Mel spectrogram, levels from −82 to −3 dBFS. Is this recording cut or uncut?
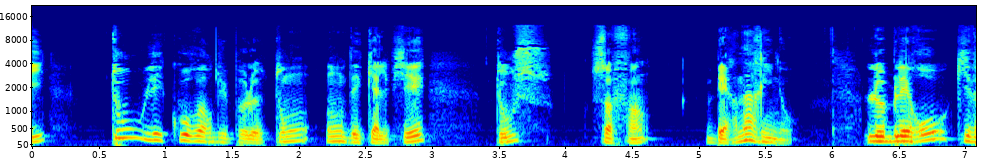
uncut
